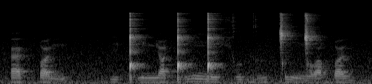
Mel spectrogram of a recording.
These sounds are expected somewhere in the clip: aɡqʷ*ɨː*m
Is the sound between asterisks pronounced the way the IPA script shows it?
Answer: no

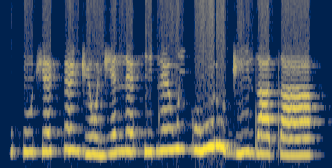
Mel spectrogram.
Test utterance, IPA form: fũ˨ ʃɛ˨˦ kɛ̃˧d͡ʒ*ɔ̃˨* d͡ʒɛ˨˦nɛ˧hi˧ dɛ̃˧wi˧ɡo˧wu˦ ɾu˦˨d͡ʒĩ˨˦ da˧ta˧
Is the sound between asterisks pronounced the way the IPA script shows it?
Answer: yes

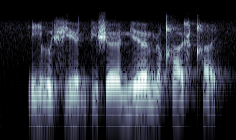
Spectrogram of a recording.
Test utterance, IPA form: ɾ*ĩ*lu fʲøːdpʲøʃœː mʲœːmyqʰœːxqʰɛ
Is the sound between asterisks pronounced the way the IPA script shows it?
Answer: no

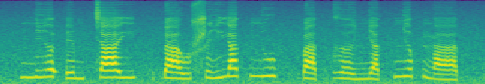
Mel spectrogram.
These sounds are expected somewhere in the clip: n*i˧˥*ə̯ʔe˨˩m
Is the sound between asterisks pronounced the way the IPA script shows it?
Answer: yes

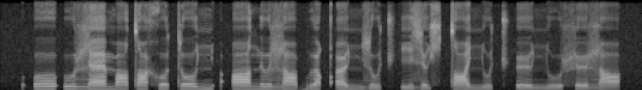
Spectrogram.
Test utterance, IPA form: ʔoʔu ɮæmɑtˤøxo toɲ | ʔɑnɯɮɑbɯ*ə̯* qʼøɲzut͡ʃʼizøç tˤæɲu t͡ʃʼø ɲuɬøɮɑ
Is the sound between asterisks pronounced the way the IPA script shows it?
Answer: no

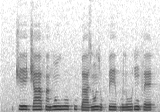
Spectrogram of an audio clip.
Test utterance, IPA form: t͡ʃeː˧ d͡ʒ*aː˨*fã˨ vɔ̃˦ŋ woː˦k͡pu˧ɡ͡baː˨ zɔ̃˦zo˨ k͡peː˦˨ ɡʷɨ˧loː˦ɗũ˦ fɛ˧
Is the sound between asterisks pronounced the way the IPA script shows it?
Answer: no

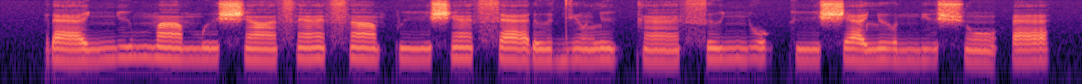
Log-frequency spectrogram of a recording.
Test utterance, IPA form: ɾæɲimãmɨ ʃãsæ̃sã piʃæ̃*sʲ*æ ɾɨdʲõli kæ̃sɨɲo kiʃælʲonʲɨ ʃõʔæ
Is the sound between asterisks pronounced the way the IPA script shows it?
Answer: no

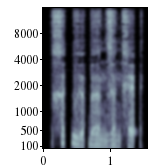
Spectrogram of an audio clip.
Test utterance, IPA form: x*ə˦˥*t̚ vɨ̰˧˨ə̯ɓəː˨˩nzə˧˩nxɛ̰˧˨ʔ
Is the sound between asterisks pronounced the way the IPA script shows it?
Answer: yes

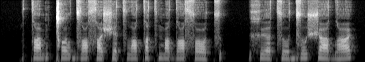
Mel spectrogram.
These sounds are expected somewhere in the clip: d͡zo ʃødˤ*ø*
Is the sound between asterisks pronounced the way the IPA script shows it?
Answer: yes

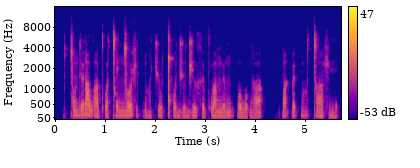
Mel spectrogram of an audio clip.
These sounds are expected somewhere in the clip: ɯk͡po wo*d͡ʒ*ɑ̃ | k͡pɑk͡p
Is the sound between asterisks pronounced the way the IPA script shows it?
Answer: no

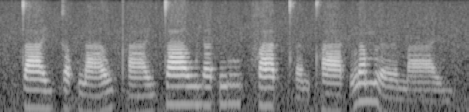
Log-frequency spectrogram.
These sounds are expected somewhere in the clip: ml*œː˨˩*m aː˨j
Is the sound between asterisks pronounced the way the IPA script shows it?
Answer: yes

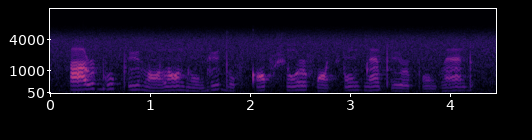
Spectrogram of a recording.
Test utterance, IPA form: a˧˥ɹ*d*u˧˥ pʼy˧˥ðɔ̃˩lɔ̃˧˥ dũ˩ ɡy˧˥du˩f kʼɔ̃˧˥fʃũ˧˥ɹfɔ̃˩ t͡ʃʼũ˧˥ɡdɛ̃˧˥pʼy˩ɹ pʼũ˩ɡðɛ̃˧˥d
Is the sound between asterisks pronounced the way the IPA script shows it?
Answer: no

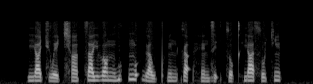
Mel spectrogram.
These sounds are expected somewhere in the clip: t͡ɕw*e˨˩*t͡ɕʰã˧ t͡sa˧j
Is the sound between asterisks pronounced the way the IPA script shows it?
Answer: yes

